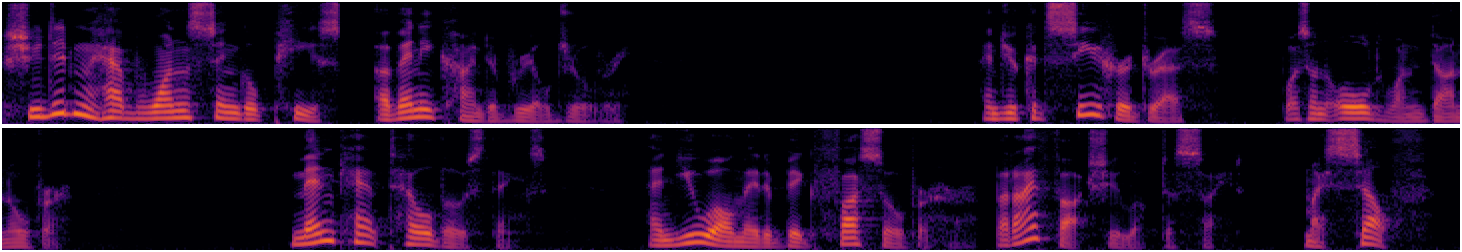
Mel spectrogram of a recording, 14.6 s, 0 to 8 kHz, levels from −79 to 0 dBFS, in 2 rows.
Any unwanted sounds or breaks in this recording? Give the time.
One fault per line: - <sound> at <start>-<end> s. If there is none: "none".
none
